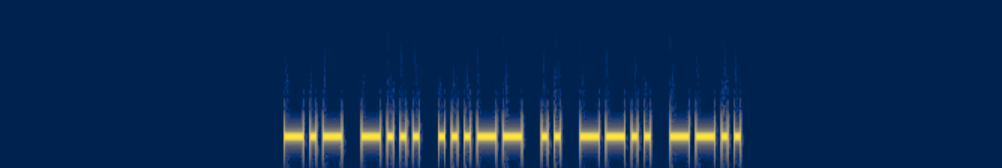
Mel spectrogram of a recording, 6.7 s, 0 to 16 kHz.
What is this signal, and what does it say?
Morse code, heard as a keyed tone, about 28 wpm, 700 Hz. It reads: KB3IZZ
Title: USA Call Signs - 6 Characters - Repeated 2x - 28wpm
